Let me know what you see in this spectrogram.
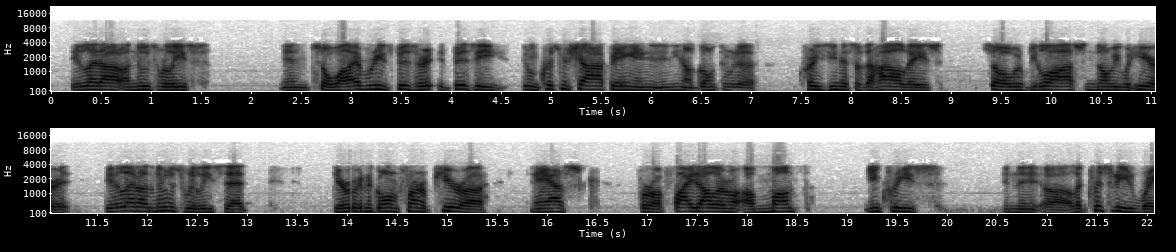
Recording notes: We play RANTS and take phone calls.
